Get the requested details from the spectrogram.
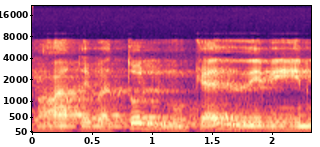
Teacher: عاقبۃ المکذبین، با کو لمبا کریں گے اور نون ساکن پہ وقفاً اظہار ہوگا، مد عارض سکون ہوگی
